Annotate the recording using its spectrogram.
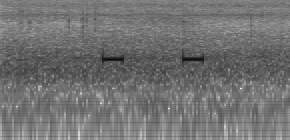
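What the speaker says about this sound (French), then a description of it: "Comme vous l'entendez là, j'ai pas oublié, j'ai mis le son de l'ILS" ILS navigation tone in the DCS World flight simulator, flying over Nevada: two short, identical steady beeps about half a second apart, clear over a faint background hiss.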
